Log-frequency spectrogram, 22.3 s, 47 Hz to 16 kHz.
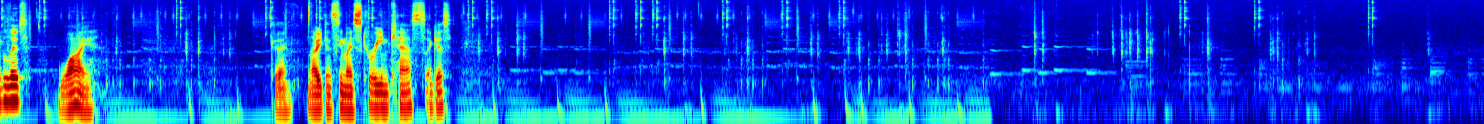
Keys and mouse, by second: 1.0 shift+middle click, 1.3 middle click, 1.5 shift+middle click, 1.7 middle click, 2.2 middle click, 2.6 click, 2.8 shift+middle click, 3.3 g, 4.2 middle click, 4.3 middle click, 4.7 click, 5.0 g, 5.7 middle click, 5.9 middle click, 6.2 middle click, 6.4 middle click, 7.0 click, 7.3 shift+click, 7.5 g, 9.5 click, 9.7 shift+click, 10.0 g, 11.1 middle click, 11.2 middle click, 11.7 click, 11.9 g, 13.0 middle click, 13.4 alt+z, 13.6 middle click, 14.0 shift+middle click, 14.2 middle click, 15.5 3, 16.6 1, 17.0 shift+2, 17.6 click, 19.2 middle click, 19.5 g, 21.4 g.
